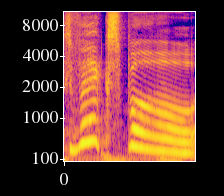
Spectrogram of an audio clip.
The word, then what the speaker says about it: VeXpo: because I went to V Expo, or as I learned at the convention, most people say VeXpo. I'm now ashamed that I've been mispronouncing it.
